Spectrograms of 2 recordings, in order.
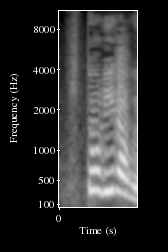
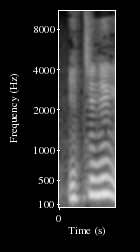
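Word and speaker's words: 一人: 한 사람은 이찌닝이라고 안 해요. 워낙 한 사람이라는 말을 많이 쓰니까 이것을 얘네들은 고유명사로 히토리라고 읽어버려요. 전혀 음가가 예상이 안 되는 음가로 읽어버려요. 그래서 한 사람은 히토리지 이찌닝 이렇게 안 해요.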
